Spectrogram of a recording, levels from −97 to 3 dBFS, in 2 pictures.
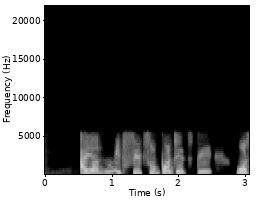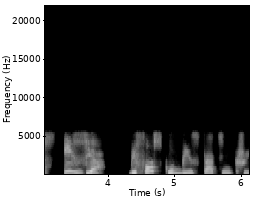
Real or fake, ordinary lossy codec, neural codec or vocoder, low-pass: fake; none; autoencoder, 48 kHz, 32 numbers a frame, DAC-VAE, trained on Japanese speech; 5.4 kHz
